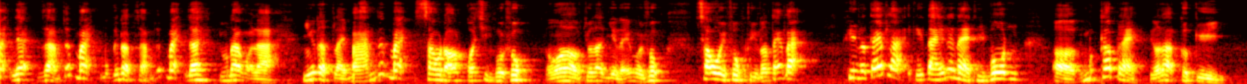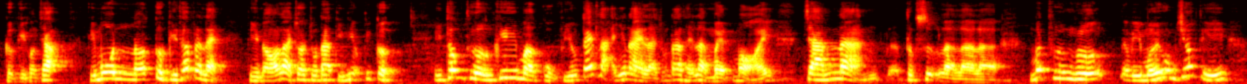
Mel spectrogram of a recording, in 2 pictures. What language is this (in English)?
Vietnamese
